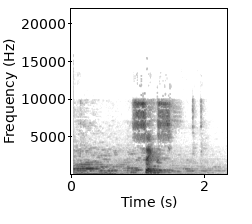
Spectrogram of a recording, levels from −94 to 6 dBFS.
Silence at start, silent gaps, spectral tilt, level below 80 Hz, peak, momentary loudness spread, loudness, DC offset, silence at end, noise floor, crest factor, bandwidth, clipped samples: 0 s; none; -1.5 dB/octave; -42 dBFS; -2 dBFS; 17 LU; -22 LUFS; under 0.1%; 0.5 s; -54 dBFS; 24 dB; 10.5 kHz; under 0.1%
